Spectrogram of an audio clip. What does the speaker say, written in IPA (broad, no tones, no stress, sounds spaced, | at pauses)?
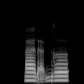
a ɾ a̰ ɡ ʌ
